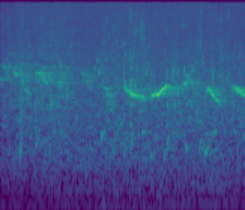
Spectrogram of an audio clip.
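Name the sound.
babbling stream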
